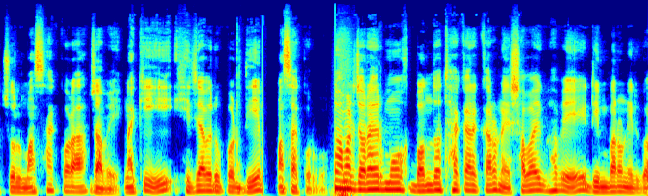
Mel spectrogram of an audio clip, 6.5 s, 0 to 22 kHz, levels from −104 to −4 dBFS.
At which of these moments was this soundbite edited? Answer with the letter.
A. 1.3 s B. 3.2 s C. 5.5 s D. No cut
B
